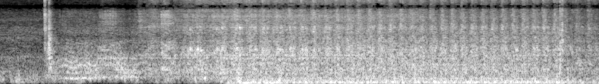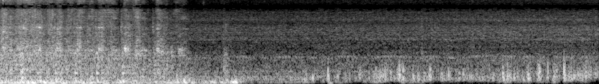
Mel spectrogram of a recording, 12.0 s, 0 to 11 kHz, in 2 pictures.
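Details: 1975 Ford F750 ex-firetruck, first start in many years, spark confirmed: catches on a pop with poured-in fuel, runs rough and loud for several seconds then dies; fuel pump not delivering.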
